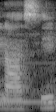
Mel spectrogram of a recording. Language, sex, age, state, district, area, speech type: Marathi, male, 30-45, Maharashtra, Thane, urban, spontaneous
